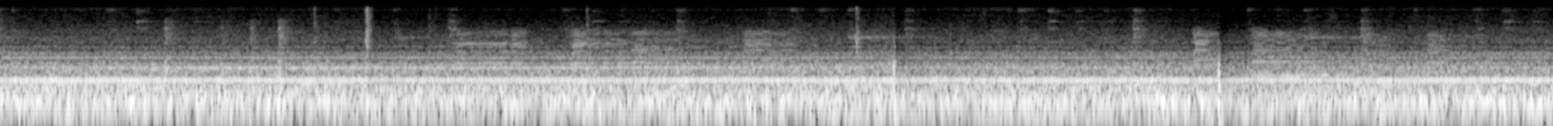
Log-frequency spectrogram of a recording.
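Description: Airliner cabin noise in flight: a steady rushing noise with a constant hum running under it.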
